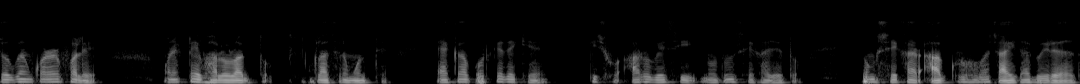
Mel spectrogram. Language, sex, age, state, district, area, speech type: Bengali, male, 18-30, West Bengal, North 24 Parganas, rural, spontaneous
